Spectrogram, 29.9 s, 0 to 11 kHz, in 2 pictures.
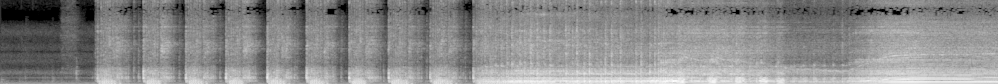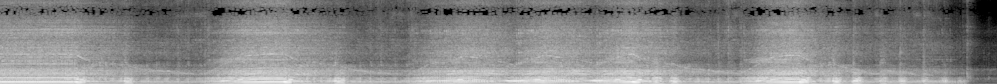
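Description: A Husqvarna 455 Rancher two-stroke chainsaw gives a quick series of sharp knocks while being started, then catches and runs. Its revs are blipped up and down over and over, held high once, and it cuts out abruptly near the end. It bogs and won't rev cleanly, which the owner puts down to a broken primer bulb leaking fuel.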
